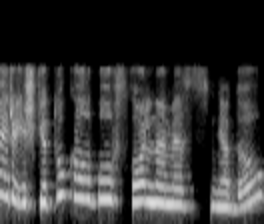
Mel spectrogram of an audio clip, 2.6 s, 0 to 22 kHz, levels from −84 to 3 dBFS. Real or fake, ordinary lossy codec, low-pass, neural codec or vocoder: real; MP3, 64 kbps; 7.2 kHz; none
